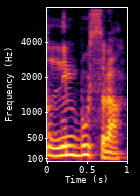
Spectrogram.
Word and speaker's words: Nimbusra: How do you spell Nimbusra? Or did I say Did I say it right? Spell it for me, please.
